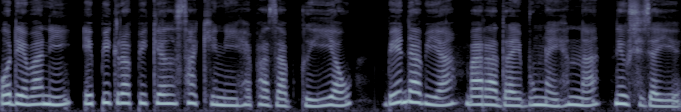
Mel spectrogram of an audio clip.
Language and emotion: Bodo, neutral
